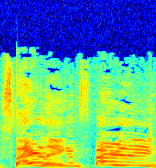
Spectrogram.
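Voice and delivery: jumps very high, falling away; mock panic, voice sliding down; spiraling. Shown as a demonstration. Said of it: "That's what happens".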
